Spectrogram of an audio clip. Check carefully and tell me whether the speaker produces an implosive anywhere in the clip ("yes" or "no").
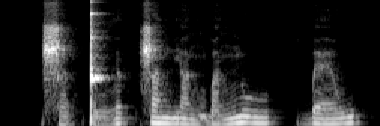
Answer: yes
